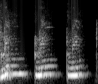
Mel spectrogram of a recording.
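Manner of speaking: very high mock notification-ping chirp.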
